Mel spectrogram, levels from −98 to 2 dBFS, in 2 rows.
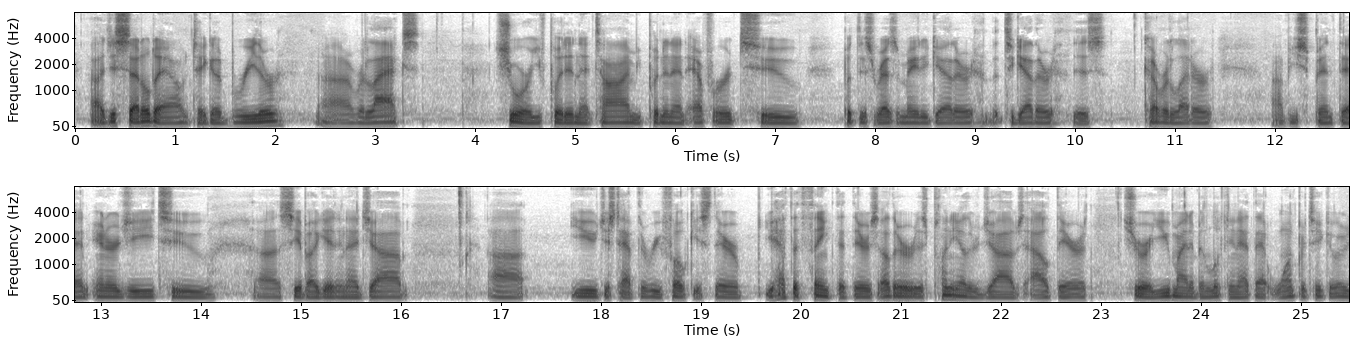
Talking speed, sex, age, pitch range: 170 wpm, male, 40-59, 70-75 Hz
